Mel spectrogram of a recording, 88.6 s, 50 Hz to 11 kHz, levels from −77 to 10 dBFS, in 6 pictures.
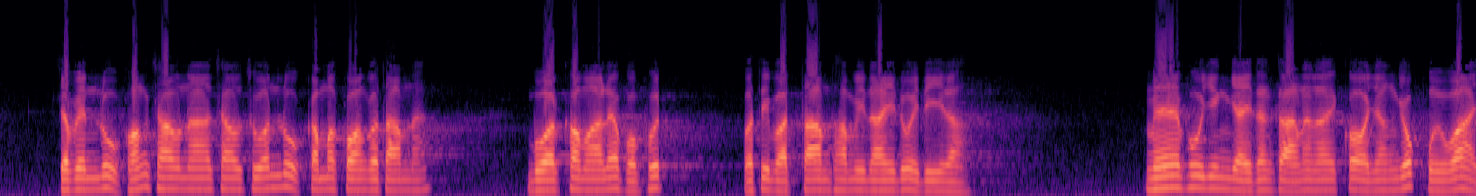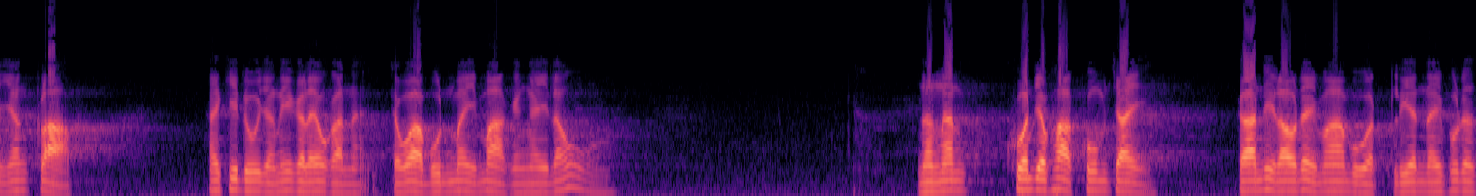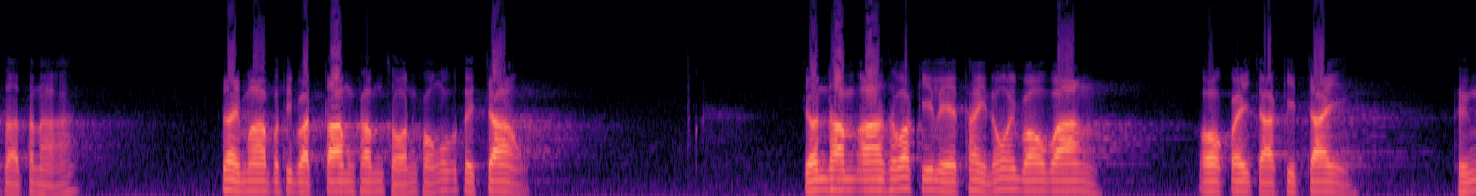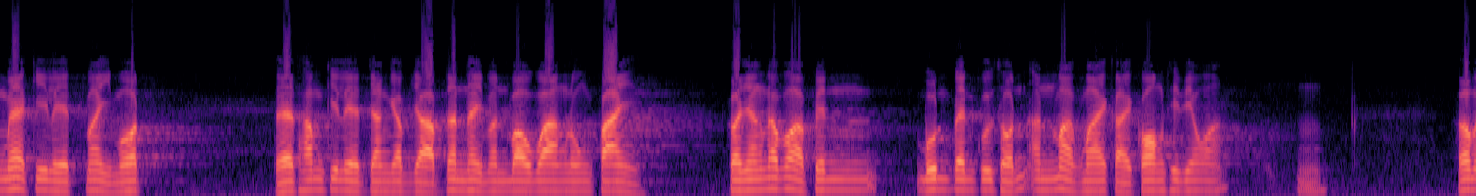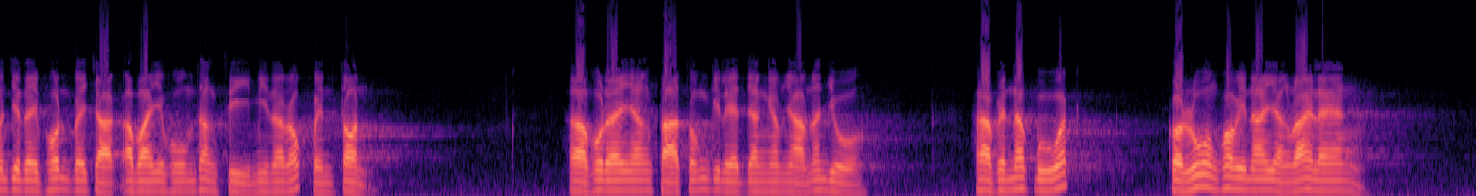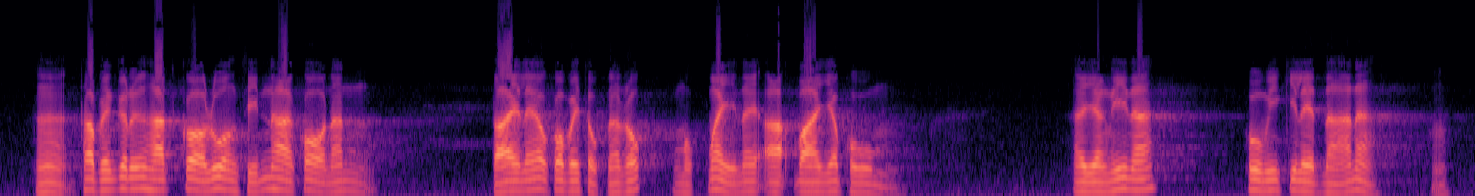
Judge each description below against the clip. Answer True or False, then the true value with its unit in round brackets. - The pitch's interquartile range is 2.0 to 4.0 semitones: True (2.4 semitones)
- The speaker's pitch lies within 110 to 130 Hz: True (125 Hz)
